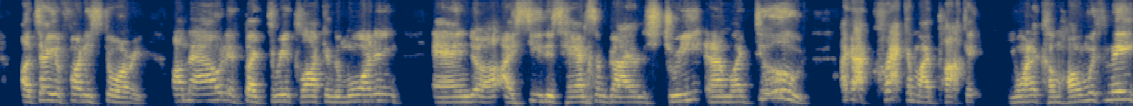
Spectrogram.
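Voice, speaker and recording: Speaking with a New York accent, a man uses a high pitch and ordinary pitch variation. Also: moderate pace. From New York, Brooklyn. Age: 60s. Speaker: music industry executive and author. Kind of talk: casual interview chat.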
